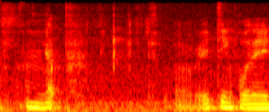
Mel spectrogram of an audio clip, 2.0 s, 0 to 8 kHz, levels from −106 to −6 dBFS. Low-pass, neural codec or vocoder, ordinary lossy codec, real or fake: 7.2 kHz; none; none; real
